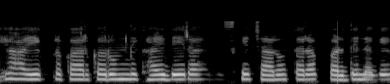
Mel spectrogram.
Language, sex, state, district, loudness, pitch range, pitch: Hindi, female, Chhattisgarh, Balrampur, -23 LUFS, 225-235 Hz, 230 Hz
